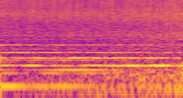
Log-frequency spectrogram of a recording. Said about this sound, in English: As the ocean waves continue to wash ashore,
